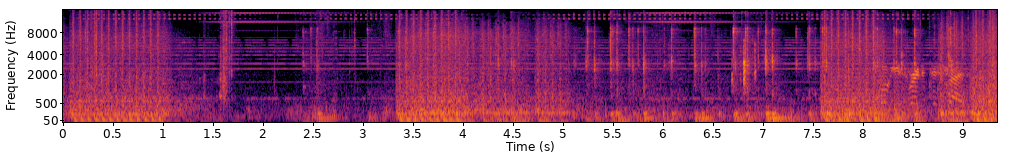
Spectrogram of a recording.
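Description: Rapid automatic gunfire from a Rainbow Six Siege match rattles in dense bursts, with short pauses and overlapping shots, loud and close, while players talk over it.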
